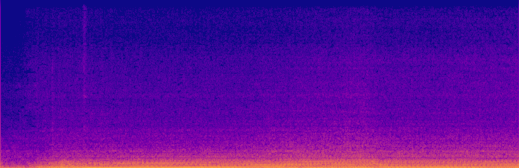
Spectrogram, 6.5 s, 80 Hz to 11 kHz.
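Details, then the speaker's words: 1968 Pontiac LeMans V8 taking off from a stoplight after a new exhaust: deep, even rumble climbing smoothly with no popping or stumble; the car is no longer slow, though the owner thinks more power remains. "Man, I really think that exhaust helped a lot. I still think there might be some more in there."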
